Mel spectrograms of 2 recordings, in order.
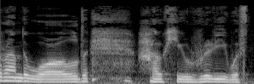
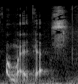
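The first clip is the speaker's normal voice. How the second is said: breathless whisper; 8 dB quieter than usual. Real, not acted. Swooning over the English accent.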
